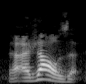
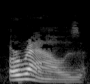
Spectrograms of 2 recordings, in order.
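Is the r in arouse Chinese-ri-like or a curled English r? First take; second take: Chinese ri; English r. First: The r sounds like the Chinese syllable ri. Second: The r is a curled-tongue English r. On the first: The speaker calls it wrong. "把这个r 读成日" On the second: The speaker calls it right. "勾舌头"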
